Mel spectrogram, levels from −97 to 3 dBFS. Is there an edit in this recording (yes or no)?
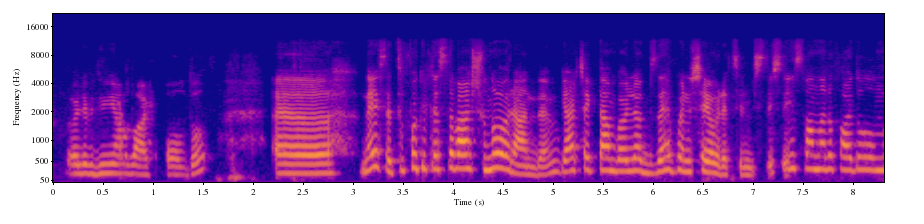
no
